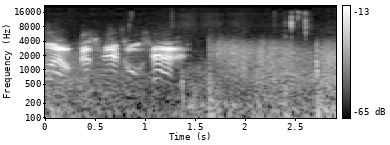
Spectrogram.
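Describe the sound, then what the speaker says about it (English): Faint, distant artillery fire from World of Tanks rumbles low and dull beneath a whining tonal sound at the start, then settles into a steady muffled roar. "And that's artillery."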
